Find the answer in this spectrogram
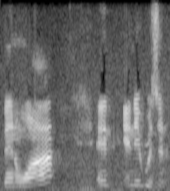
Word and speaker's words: Benoist: melissa benoist but it's been nice but it's pronounced benoit and and it was an early airman airplane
